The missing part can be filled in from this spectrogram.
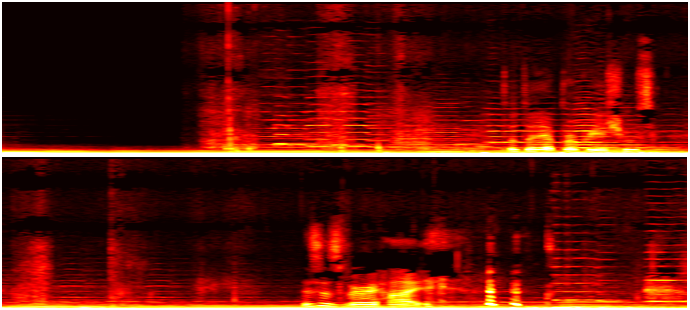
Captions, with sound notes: Totally appropriate shoes..! This is very high. [laughters]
